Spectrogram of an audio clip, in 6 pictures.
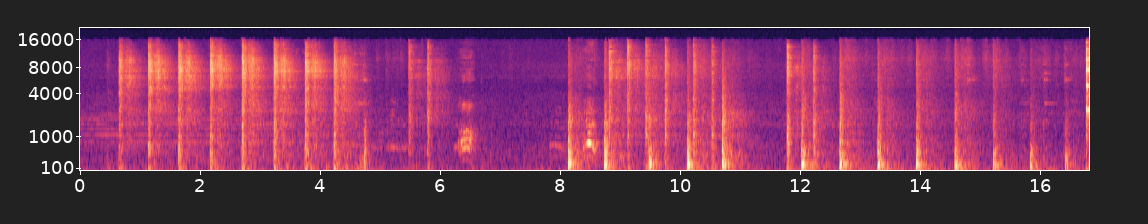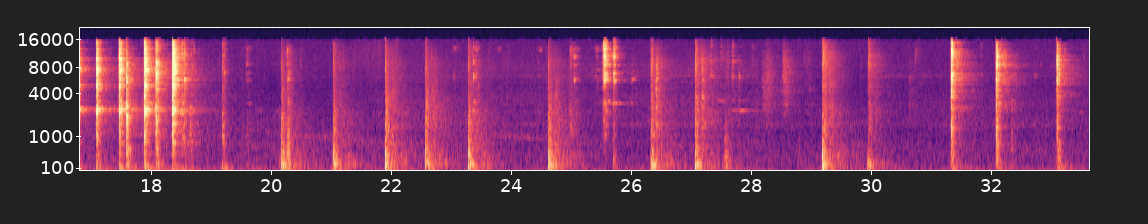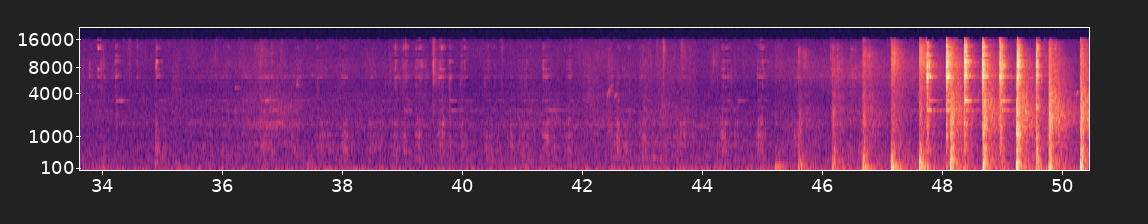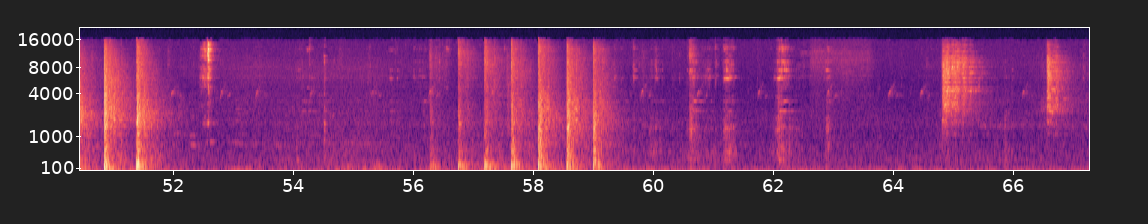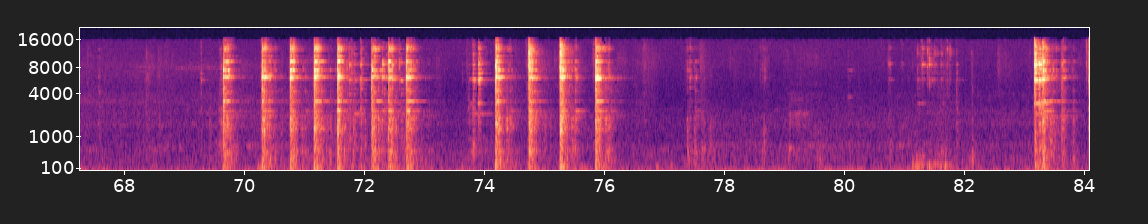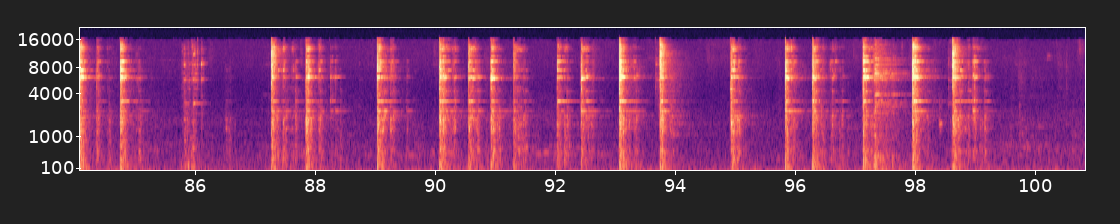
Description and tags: Construction site with hammering and banging noises
Banging and hammering outside in a construction site. Some close and some far from recorder. Recorded on a Zoom H5 with the internal XY mic.
building, up, metal, work, hammering, distance, hammer, machine, noise, constructing, banging, city, close, distant, site, construction, heavy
